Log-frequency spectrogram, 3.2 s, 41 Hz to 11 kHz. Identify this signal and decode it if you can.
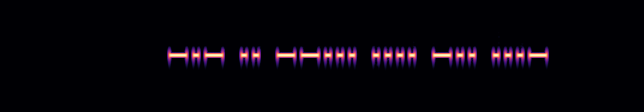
Morse code, heard as a keyed tone, about 40 wpm, 700 Hz. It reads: KI7HDV
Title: USA Call Signs - 6 Characters - 3x Character Spacing - 40wpm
